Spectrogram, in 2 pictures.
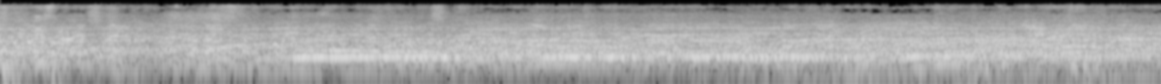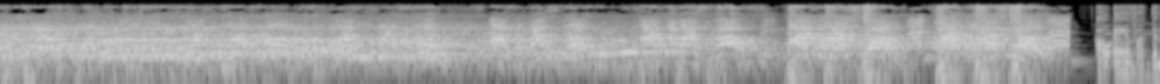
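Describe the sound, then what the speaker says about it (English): A furious crowd shouts and chants continuously around a speech at a South African university, a dense, loud wall of voices that stays steady before breaking into scattered bursts near the end. "He made this speech in front of a furious crowd"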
